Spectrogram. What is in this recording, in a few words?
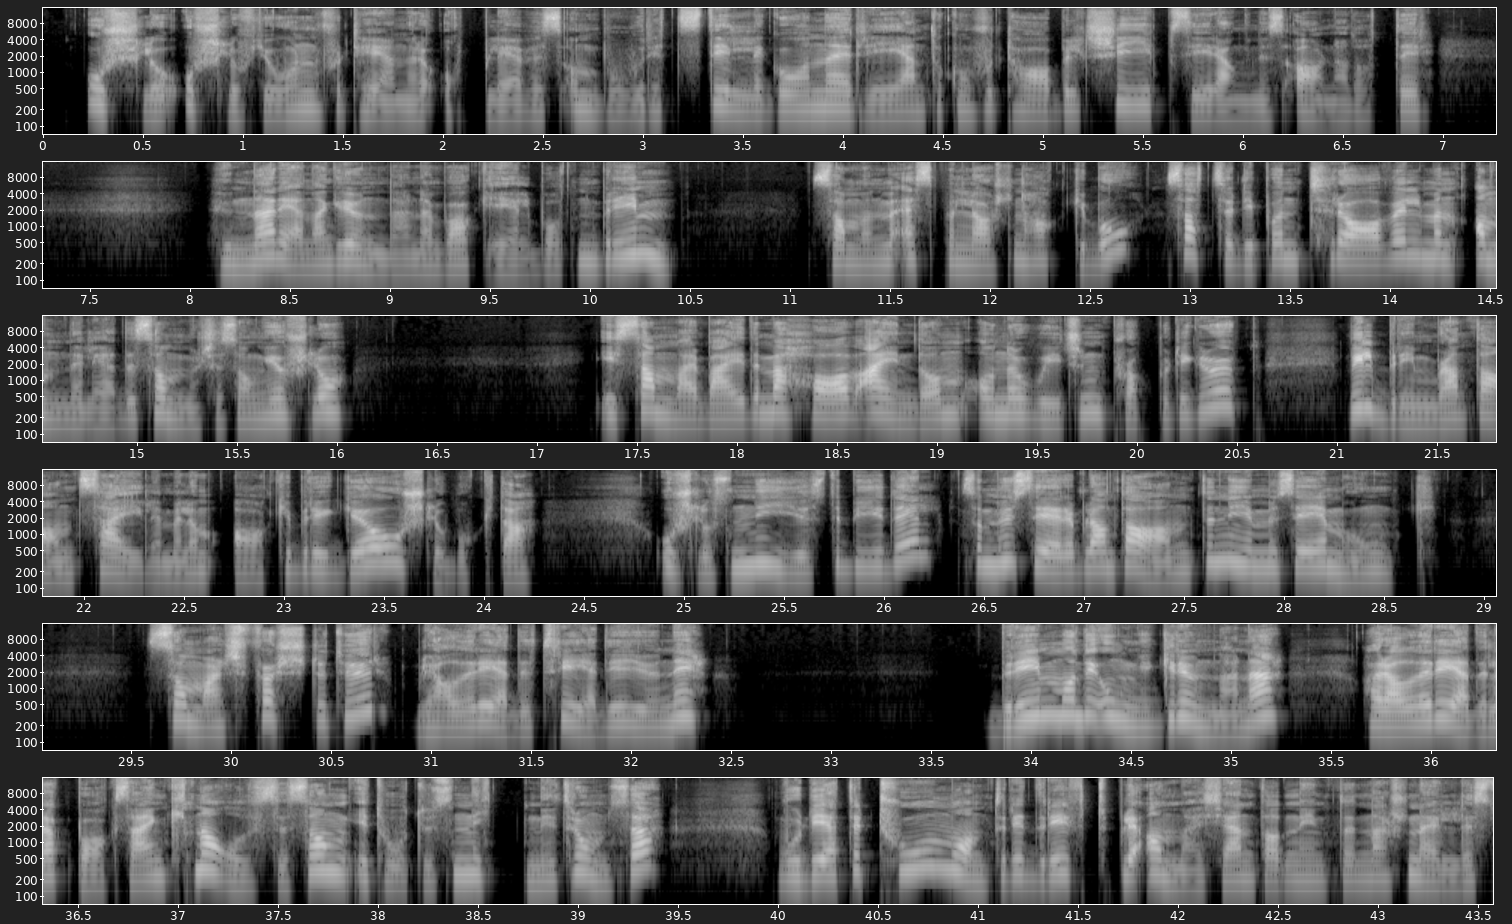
norsk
